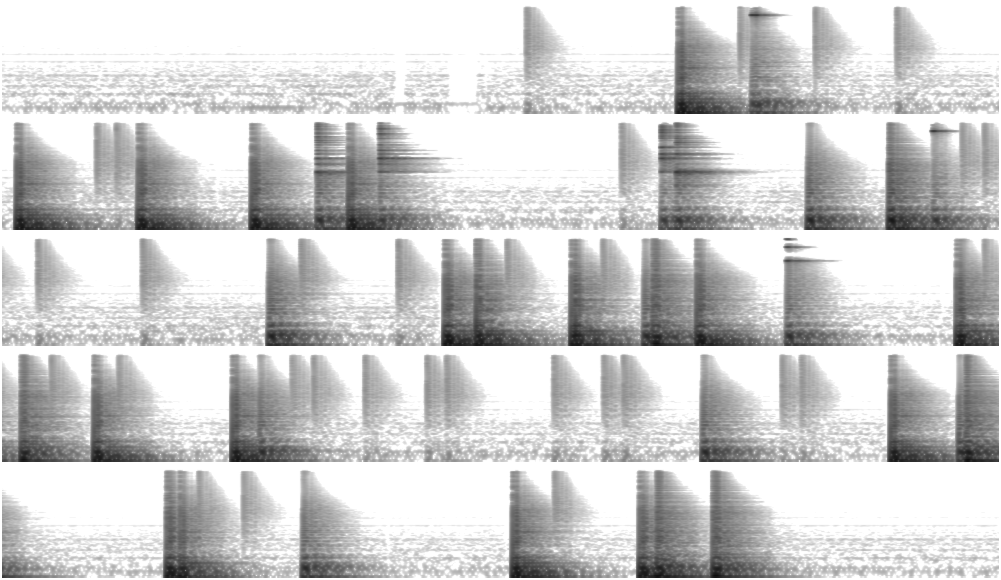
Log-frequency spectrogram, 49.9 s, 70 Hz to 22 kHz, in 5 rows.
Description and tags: Photon guns 3
This time you are in the enemy spacecraft. You can hear how the photon shots hit the metal body, sound variation depending how far from the hit you are.
aliens, photons, Space, spacecrafts, spacewar, weaons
